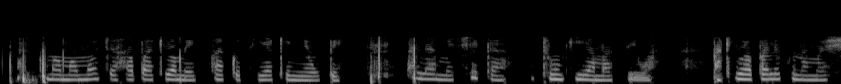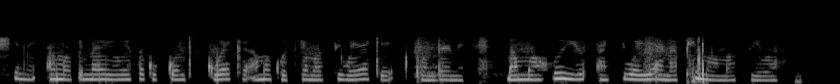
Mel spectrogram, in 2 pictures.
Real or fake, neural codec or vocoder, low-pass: real; none; 3.6 kHz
